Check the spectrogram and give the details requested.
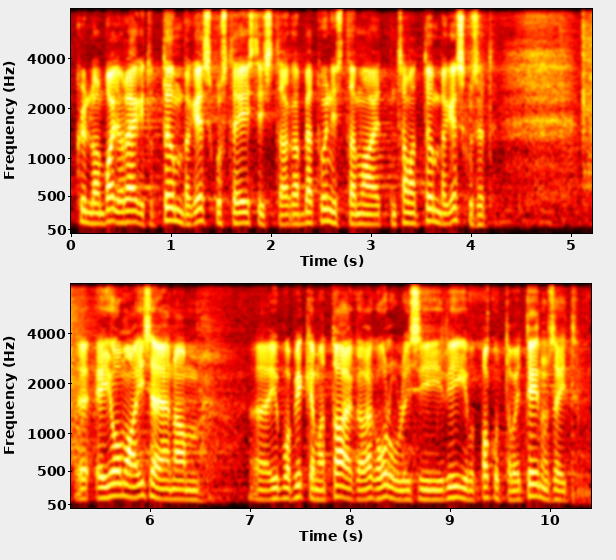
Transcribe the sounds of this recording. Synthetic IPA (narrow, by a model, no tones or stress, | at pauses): kylːo̞npɑlʲjuɾæːɡit̪ːud̪̥̚t̪ɤmbeke̞skust̪e̞e̞ːsʲt̪ist̪ɑɡ̥ɑpe̞ɑt̪unʲːist̪ɑmɑe̞t̪net̪sɑmɑd̪̥̚t̪ːɤmbe̞ke̞skuse̞d̪̥ | ʔe̞jo̞mɑise̞e̞nɑm | jubɑpikːˑe̞mɑlt̪ːɑe̞ɡ̥ɑvæɡ̥ɑo̞lulisiɾiːɡ̥iol̚pɑkut̪ːˑɑvɑjd̪̚t̪e̞ːnuse̞jd̪̥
